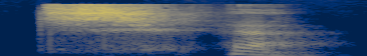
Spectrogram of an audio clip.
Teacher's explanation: a posive and then they end as a frickative crazy so a cha starts as a t and ends as a sh · a ch starts as a t and ends as a sh. If you say ch in a really slow motion, if you imagine you're in slow motion, you'll hear it starts as a t and ends as a sh. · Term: affricate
